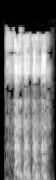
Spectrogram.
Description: SBobLaugh.ogg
